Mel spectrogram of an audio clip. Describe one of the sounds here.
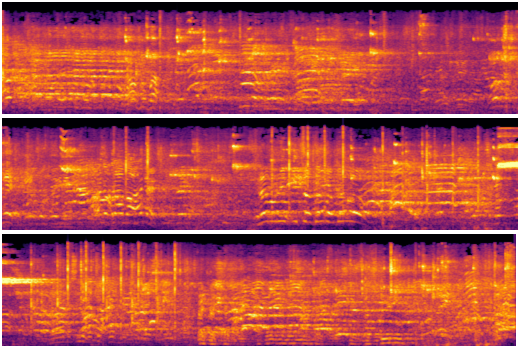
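A ball bounces on a hard floor in an echoing hall.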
